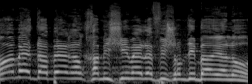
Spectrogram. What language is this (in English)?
Hebrew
